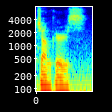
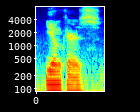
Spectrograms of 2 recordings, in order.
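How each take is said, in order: First: The name is pronounced the English way. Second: The name is pronounced the German way. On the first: The speaker calls it wrong. "not Junkers" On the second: The speaker calls it right. "probably how they were pronounced"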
